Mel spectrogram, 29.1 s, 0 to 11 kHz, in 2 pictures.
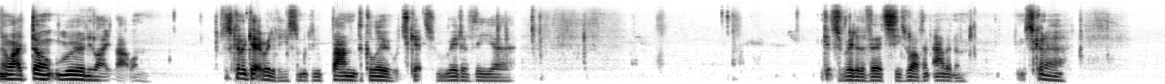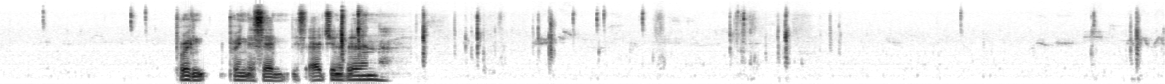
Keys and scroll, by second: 0.5 Tab, 3.4 typing, 4.9 typing, 6.2-6.9 typing, 11.0-12.0 typing, 13.4 h, 19.7-21.2 typing, 24.2-24.9 typing, 28.7-29.1 typing.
